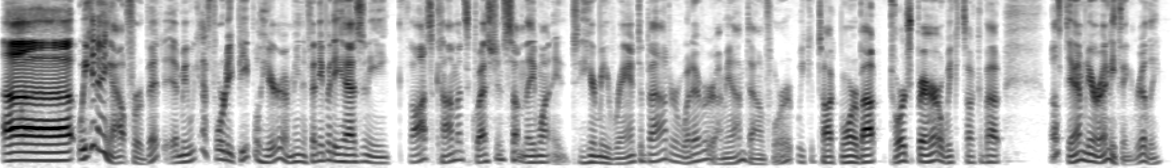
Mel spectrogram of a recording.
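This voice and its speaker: A man hosts a casual livestream with very lively, swinging intonation. He rambles and thinks aloud, then lands his opinions with emphasis. The recording is close and dry, with little sense of a room around him. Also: medium pitch, fast, dry recording. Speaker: livestream host. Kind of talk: casual unscripted livestream chat; reading and answering viewer comments.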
